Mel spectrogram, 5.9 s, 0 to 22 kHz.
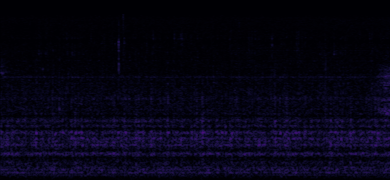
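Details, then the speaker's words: AquaClear 30 hang-on-back aquarium filter, new out of the box, lid on: steady quiet buzz with a fine rattle over trickling water, the impeller rattling against its shaft, louder as it echoes off the lid. "you can hear the um the vibration or the rattling of the impeller is accentuated when you um when the lid is on"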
